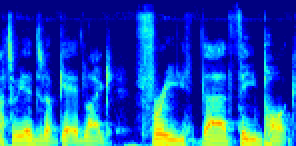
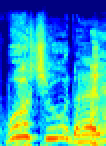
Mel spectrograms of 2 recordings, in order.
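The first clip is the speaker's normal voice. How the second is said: sharp raised demand, pitched way up; dad losing it at the staff; angry demand; 12 semitones higher, 6 dB louder, much slower than usual. Retold or imitated. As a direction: confront him, high and loud. Dad confronting staff in queue.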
